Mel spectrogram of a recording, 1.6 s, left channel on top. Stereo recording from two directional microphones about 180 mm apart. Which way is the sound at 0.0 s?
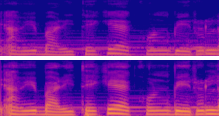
30° right (ahead or behind).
